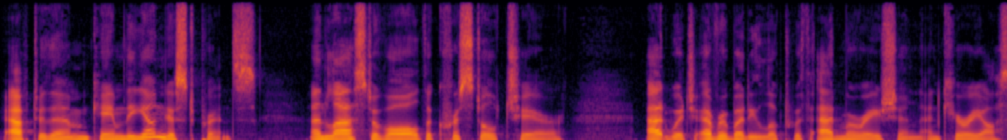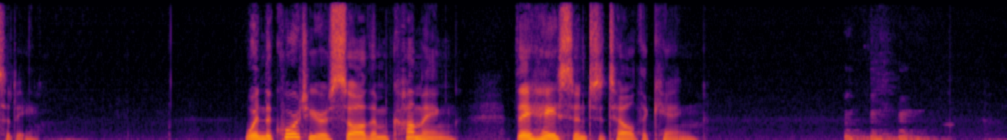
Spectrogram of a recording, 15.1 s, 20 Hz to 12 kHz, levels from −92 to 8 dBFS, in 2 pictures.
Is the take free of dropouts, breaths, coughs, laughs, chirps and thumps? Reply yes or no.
no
